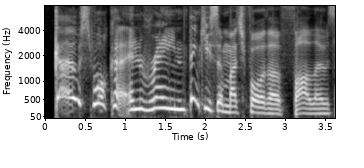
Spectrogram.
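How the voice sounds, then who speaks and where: A man speaks at a fairly slow pace in a dry, close recording with no echo. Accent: American. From United States. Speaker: streamer. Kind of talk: casual live-stream chat.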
